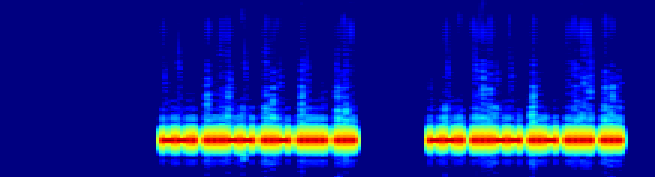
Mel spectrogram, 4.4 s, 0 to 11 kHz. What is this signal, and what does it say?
Morse code, heard as a keyed tone, about 47 wpm, 700 Hz. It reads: G3UHS G3UHS
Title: DXCC-100 Call Signs - 5 Characters - Repeated 2x - 50wpm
